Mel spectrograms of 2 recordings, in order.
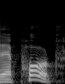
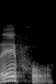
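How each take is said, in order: First: The final t is pronounced. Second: The final t is silent. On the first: The speaker calls it wrong. "নয়" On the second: The speaker calls it right. "এটা বলবো"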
